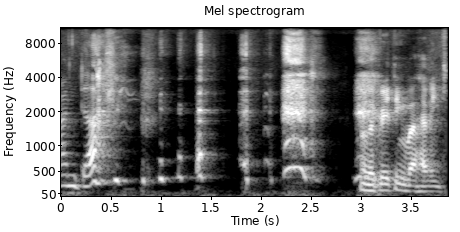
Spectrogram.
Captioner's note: speaker laughing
